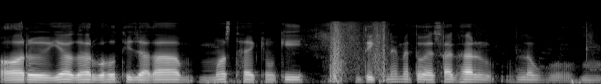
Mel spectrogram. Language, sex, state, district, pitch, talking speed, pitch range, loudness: Hindi, male, Chhattisgarh, Kabirdham, 110 Hz, 160 wpm, 110-115 Hz, -18 LUFS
